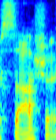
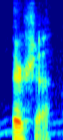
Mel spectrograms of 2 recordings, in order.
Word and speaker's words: Saoirse: Don't call her Sasha. She'll yell at you. Saoirse. I'll even type it out. That is how you spell that. It's an understandable mistake, frankly, but don't make it in front of her.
